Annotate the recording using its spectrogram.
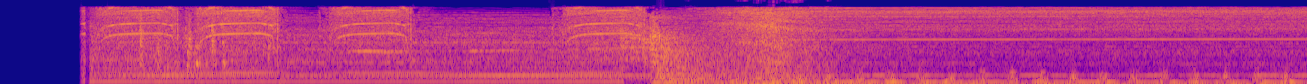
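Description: Sound effects for an animated logo intro. A steady electronic hum with a run of high, arching chirps is followed about three seconds in by a whoosh, then a fast, rattling, motor-like buzz.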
